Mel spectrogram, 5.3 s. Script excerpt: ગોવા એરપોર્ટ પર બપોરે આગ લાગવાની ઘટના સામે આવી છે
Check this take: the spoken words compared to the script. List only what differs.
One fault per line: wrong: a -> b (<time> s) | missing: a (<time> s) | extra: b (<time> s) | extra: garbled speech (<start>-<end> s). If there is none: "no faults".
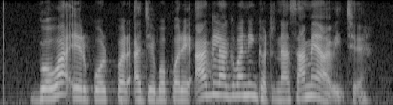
extra: આજે (1.8 s)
